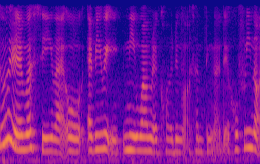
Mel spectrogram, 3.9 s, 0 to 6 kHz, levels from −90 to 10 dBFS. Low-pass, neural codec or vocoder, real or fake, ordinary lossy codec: 5.4 kHz; none; real; none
